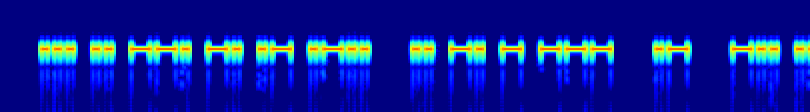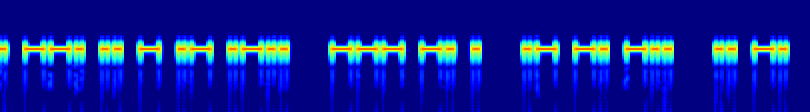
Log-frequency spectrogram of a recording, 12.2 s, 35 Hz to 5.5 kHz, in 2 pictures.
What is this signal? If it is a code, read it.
Morse code, heard as a keyed tone, about 25 wpm, 600 Hz. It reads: SIGNAL INTO A DIGITAL ONE AND IN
